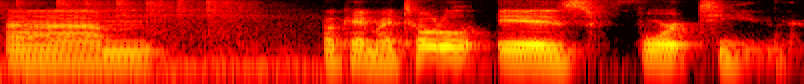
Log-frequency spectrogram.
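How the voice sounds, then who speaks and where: A man's voice: mid-range voice, slow pace, a little mellow, soft background music. A man playing a tabletop roleplaying game, chatting casually and hesitantly as he thinks aloud.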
